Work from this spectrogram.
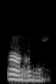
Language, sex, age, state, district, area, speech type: Kannada, female, 60+, Karnataka, Mandya, rural, conversation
